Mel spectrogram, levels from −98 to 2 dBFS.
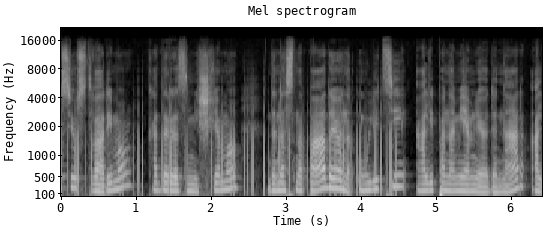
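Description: From 0.01 to 4.47 s, a train of clicks ticks unevenly over the speech, about 13 per second, some fifty in all, standing well above it, likely from electrical interference or a faulty connection.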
